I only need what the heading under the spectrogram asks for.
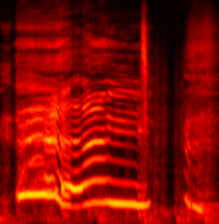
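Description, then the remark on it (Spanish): A voice imitates a girlfriend crying: a loud, drawn-out wavering wail, a sharp breathy gasp, then a shorter falling sob. “Estaba una novia, ¿no? Llorando así.”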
